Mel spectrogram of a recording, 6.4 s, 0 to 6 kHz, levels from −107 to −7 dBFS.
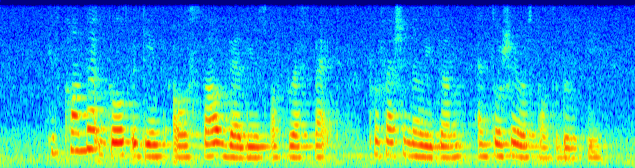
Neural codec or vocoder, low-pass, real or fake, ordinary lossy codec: none; 5.4 kHz; real; none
